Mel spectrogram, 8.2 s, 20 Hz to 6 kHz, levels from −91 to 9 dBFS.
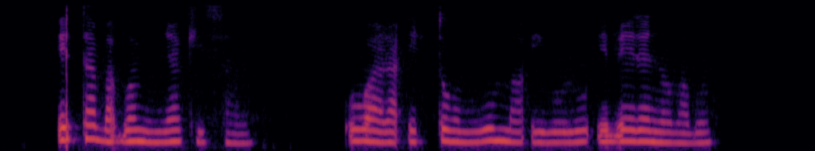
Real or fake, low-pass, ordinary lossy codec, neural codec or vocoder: fake; 5.4 kHz; AAC, 32 kbps; codec, 16 kHz in and 24 kHz out, 1 kbps, XY-Tokenizer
